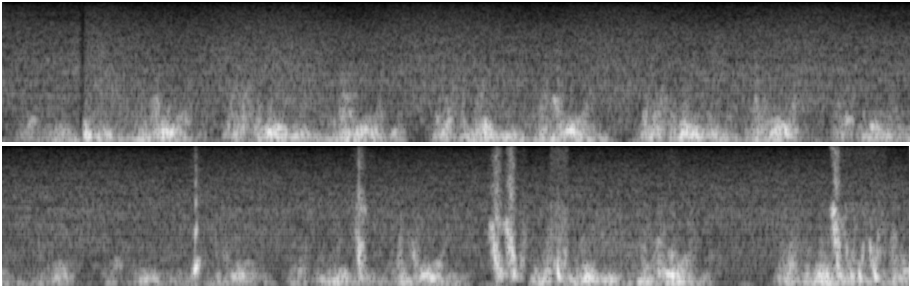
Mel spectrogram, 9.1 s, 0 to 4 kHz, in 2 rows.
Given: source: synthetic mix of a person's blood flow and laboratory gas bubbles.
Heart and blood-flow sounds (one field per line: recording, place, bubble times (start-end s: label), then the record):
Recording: Doppler ultrasound of blood flow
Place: precordium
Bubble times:
5.47-5.56 s: bubbles
6.29-6.40 s: bubbles
6.96-7.17 s: bubbles
7.28-7.38 s: bubbles
8.67-8.96 s: bubbles
From the record:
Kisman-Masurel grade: 123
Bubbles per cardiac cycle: 1 to 2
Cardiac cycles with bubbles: 10 to 50%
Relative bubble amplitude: loud (0.450 to 0.775)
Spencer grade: 2 (many but less than half of the cardiac periods contain bubble signals, singularly or in groups)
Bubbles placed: only in the low amplitude regions of the cardiac cycle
